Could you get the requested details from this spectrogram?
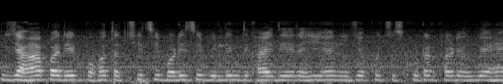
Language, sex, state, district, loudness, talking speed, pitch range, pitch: Hindi, male, Bihar, Araria, -21 LUFS, 215 wpm, 195-205 Hz, 200 Hz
